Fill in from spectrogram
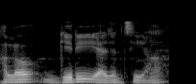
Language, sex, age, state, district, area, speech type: Tamil, male, 18-30, Tamil Nadu, Kallakurichi, urban, spontaneous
